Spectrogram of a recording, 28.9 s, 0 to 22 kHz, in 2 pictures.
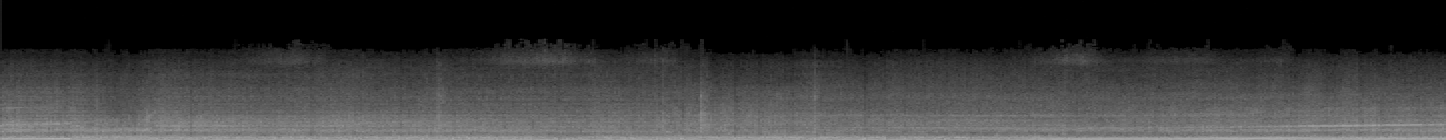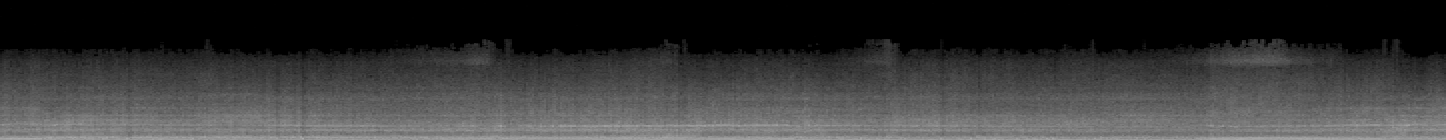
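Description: Kawasaki Z900's inline-four engine running while riding. Its pitch rises and shifts in steps several times.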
